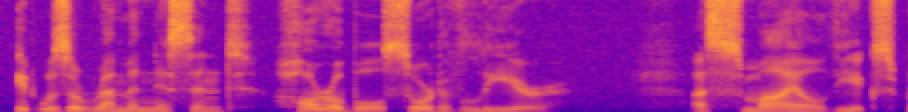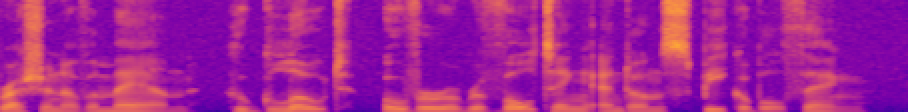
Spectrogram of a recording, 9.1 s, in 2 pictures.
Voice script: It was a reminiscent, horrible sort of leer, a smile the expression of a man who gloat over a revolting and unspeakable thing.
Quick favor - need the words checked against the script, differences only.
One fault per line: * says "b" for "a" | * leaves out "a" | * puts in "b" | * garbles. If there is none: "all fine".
all fine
